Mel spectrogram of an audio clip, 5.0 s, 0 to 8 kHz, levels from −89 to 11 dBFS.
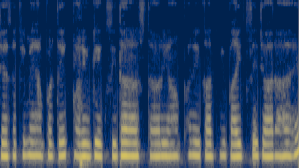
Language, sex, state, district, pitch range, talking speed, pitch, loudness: Hindi, female, Uttar Pradesh, Jyotiba Phule Nagar, 225-235 Hz, 285 wpm, 230 Hz, -14 LUFS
